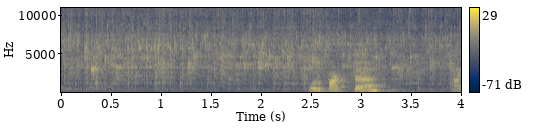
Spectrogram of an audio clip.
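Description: Hot oil sizzling steadily in an aluminium pressure cooker on the stove, with a short spoken phrase about two and a half seconds in.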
